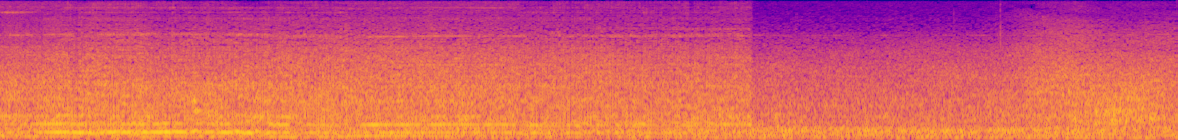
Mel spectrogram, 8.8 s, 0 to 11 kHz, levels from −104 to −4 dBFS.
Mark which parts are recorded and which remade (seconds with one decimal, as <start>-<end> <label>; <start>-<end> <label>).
0.0-0.5 recorded; 0.5-2.6 remade; 2.6-3.9 recorded; 3.9-5.4 remade; 5.4-8.8 recorded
